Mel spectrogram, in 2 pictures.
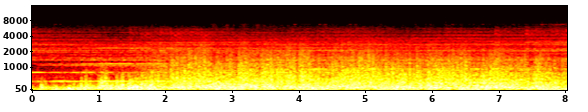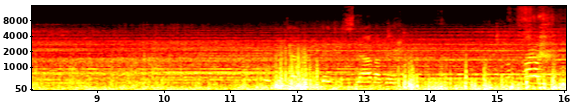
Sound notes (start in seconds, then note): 3.2 strong wind blows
